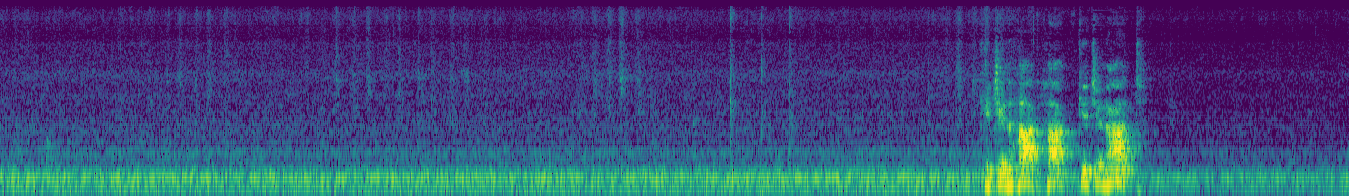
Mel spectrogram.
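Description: Oil sizzles steadily in a frying pan.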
